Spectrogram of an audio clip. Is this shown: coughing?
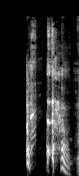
yes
